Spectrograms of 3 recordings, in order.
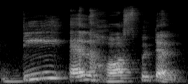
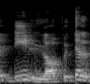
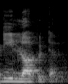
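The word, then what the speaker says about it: de L'Hôpital: ना, डी एल हॉस्पिटल, इसको वैसे डी लॉपिटल पढ़ते हैं, इसका सही प्रोनाउंसिएशन क्या होता है, डी लॉपिटल, ठीक है। हो सकता है लोग डी एल हॉस्पिटल कहते हैं या कई लोग एल हॉस्पिटल भी कहते हैं।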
